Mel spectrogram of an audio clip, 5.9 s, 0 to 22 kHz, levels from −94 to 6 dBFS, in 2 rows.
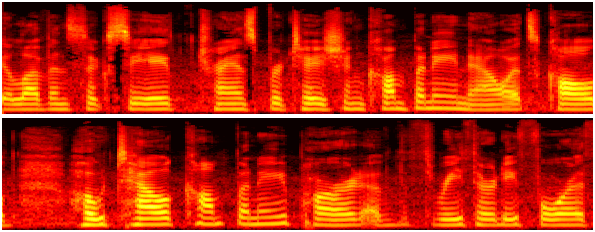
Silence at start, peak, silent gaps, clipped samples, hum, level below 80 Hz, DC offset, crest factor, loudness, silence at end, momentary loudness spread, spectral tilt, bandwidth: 0 s; -2 dBFS; none; under 0.1%; none; -80 dBFS; under 0.1%; 20 dB; -22 LUFS; 0.05 s; 10 LU; -3 dB/octave; 19.5 kHz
